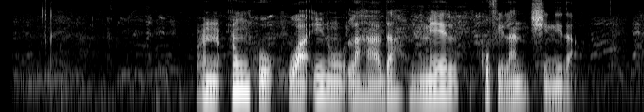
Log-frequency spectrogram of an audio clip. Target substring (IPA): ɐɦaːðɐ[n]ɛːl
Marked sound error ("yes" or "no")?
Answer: yes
